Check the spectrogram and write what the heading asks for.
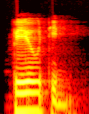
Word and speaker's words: building: 词尾，passport 护照，safe 安全的、平安的，pet 宠物，speak 说讲，注意 sp 要发 sp，speak speak，building 建筑物，注意这个 i 没有发音。顶就是我们听到顶，一般都是 d i n g building。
